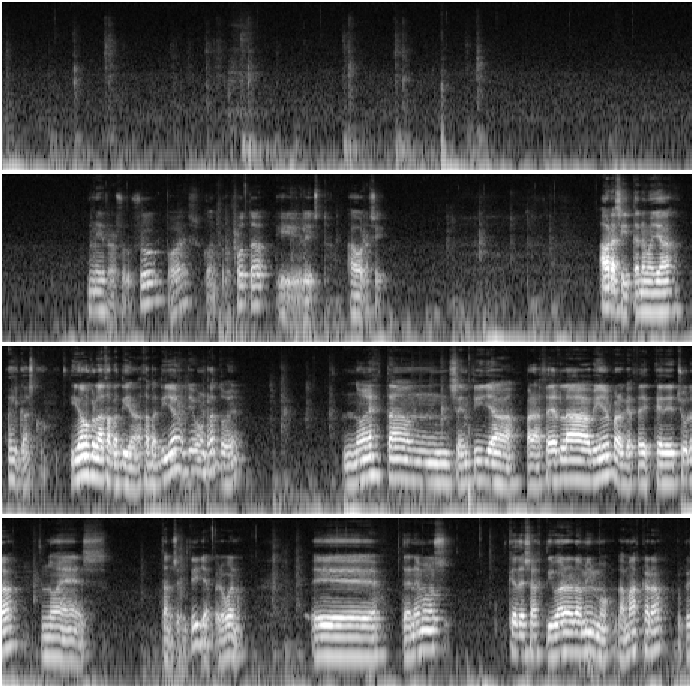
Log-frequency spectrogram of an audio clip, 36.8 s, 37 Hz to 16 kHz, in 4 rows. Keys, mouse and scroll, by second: 0.7 alt+right click, 3.2 v, 3.5 right click, 4.2 right click, 4.6 l, 6.3 Tab, 6.6 right click, 7.6 right click, 8.5 right click, 10.5 right drag, 10.9 shift+right click, 12.1 ctrl+j, 12.5 middle click, 13.0 a, 13.3-32.0 middle drag, 22.0 shift+c, 24.1 ctrl+s, 29.8 alt+h, 31.4 Tab, 32.0 right click, 33.2 right click, 33.6 right click, 35.4-36.6 drag, 36.6-36.7 shift+middle drag.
